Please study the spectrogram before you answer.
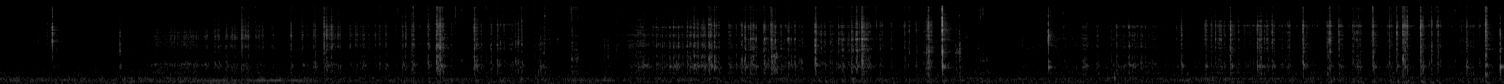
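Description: A utility knife blade scrapes across the grooved face of a solid, dry vintage orange soap bar held in the hands, breaking off brittle chips. The result is a quiet, bright, crackly scraping with many sharp little clicks and snaps and almost no low end.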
